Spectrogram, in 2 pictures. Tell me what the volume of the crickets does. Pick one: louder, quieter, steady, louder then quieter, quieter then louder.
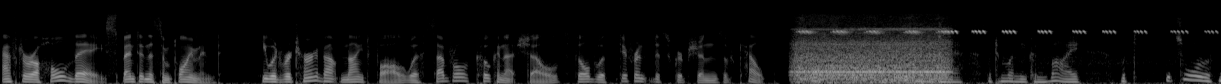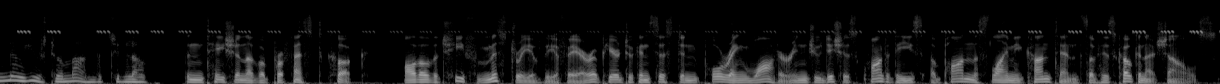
quieter then louder.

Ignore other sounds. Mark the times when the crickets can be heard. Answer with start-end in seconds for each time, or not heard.
7.9-24.3.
